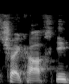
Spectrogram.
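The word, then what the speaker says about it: Czajkowski: His last name is Tchaikovsky, but spelt with almost every letter different. If you look at how he spells it, it's like CZ versus instead of THC, it's CZ. But it's pronounced the same.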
